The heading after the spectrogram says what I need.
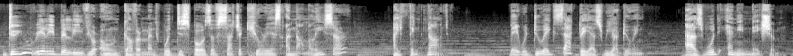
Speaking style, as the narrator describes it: He laughed and added

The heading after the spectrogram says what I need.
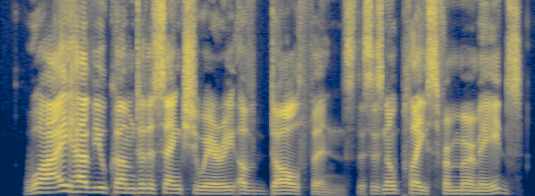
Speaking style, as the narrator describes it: yelled the queen dolphin

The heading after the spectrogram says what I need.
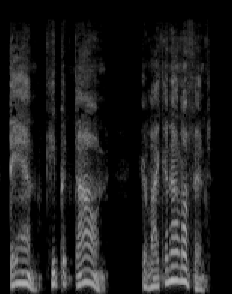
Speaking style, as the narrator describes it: Mom stifled a giggle and whispered

